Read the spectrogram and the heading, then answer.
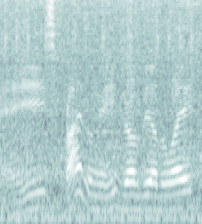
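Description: A young man talking casually to viewers from inside his pickup truck while he drives, relaxed and slangy, calling them fellas. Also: a little high, quick pace, background noise. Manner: laid-back slangy chatter, addresses viewers as fellas. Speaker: car vlogger. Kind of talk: casual ride-along talk to camera. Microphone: mic clipped inside the cab.

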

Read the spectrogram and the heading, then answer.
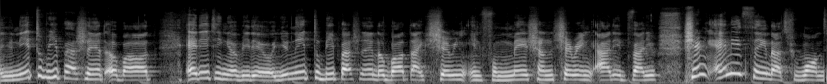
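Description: A young woman whose first language is French, talking casually to camera in a room and gesturing as she speaks. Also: fairly high pitch. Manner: animated, gesturing with hands while standing. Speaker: vlogger. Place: indoor room with clothing rack. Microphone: lapel mic.

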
